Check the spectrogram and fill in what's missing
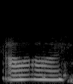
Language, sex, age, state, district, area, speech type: Assamese, female, 30-45, Assam, Tinsukia, urban, conversation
